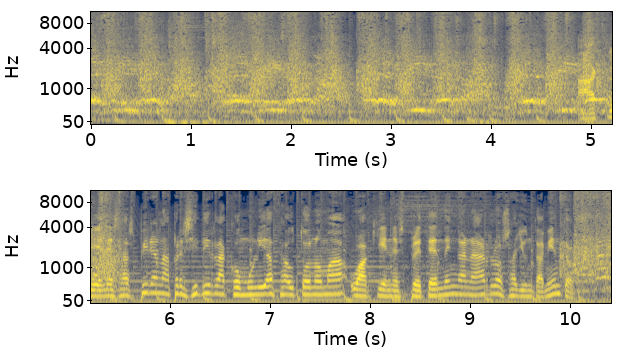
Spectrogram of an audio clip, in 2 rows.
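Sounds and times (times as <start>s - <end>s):
party members applauding: 0.0s - 5.6s, 9.7s - 10.4s
party members cheering: 0.0s - 5.6s, 9.9s - 10.4s
speech: 5.2s - 10.3s.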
